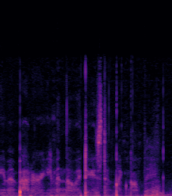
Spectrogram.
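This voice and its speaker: A woman whispers at a moderate pace. There is noticeable background noise. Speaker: ASMR creator. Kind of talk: ASMR vlog voiceover. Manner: whispered, close to the mic.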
